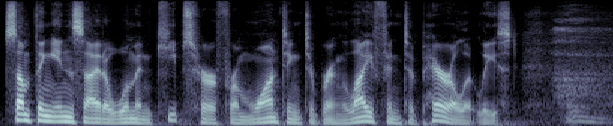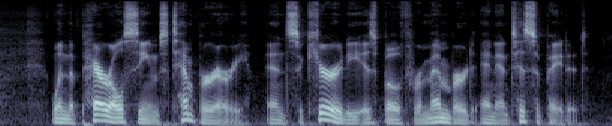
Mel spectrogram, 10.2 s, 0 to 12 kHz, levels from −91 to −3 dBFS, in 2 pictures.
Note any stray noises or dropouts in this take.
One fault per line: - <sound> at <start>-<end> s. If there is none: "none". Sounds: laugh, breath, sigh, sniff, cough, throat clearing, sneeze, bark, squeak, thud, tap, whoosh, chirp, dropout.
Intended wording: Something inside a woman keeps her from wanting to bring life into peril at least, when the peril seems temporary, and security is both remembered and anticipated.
- sigh at 4.6-5.3 s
